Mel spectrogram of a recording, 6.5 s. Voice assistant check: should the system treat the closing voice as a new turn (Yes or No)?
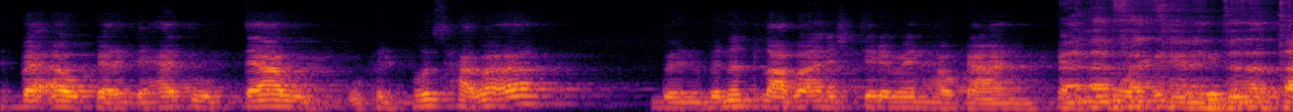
Yes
